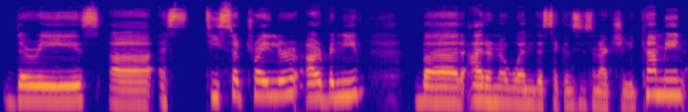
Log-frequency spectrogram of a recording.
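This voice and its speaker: A young woman from Argentina, a congested voice, chatting and rambling to her channel from home. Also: fairly low pitch. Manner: rambling, self-correcting, chatty. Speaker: reaction channel host. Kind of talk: casual chat to camera.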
